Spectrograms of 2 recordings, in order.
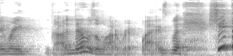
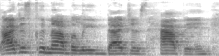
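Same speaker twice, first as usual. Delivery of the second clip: ordinary talk, nothing marked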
